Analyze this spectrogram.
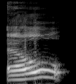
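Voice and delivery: overdone teaching demo of "L,"; super exaggerated letter. Shown as a demonstration. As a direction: belt out the "L," to show the tongue. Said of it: "I'm super exaggerating this".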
